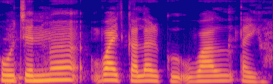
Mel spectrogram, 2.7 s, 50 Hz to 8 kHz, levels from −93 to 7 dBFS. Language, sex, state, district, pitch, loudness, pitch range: Wancho, female, Arunachal Pradesh, Longding, 180 Hz, -18 LUFS, 170-190 Hz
